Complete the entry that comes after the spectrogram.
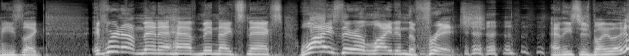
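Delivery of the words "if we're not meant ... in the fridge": mock tough Santa. Santa pitching to Easter Bunny.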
